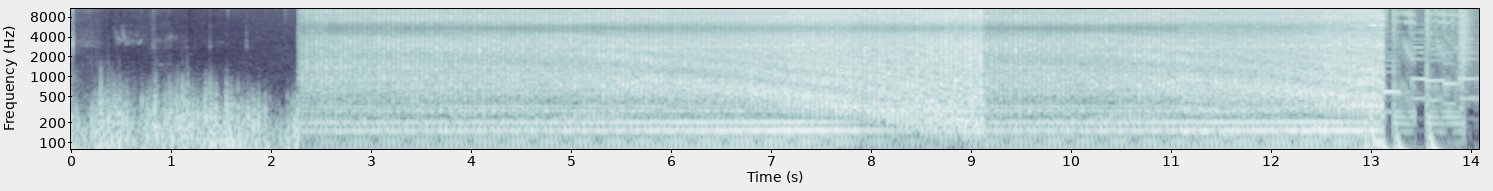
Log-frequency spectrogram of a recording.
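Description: Outro sound effect: a loud, even rushing noise over a steady low hum, with sweeps falling in pitch. It drops suddenly about nine seconds in and carries on lower. Near the end, electronic music with a heavy beat starts.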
